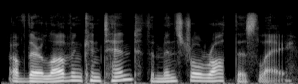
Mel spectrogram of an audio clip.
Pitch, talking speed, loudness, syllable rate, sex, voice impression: 160 Hz, 200 wpm, -16 LUFS, 4.3 syllables/s, male, masculine, adult-like, refreshing, sincere, slightly lively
